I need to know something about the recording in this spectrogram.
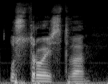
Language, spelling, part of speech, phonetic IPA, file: Russian, устройство, noun, [ʊˈstrojstvə], Ru-устройство.ogg
- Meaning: 1. arrangement 2. establishment 3. equipment 4. installation 5. organization 6. system 7. mechanism, device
